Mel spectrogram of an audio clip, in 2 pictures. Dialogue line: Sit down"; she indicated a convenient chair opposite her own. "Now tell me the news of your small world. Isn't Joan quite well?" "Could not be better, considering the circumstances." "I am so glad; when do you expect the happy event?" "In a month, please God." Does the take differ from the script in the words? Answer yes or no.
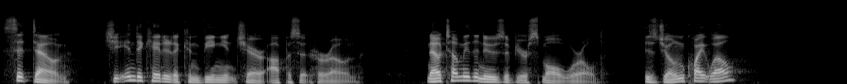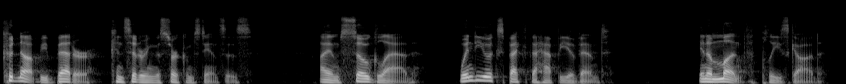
yes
